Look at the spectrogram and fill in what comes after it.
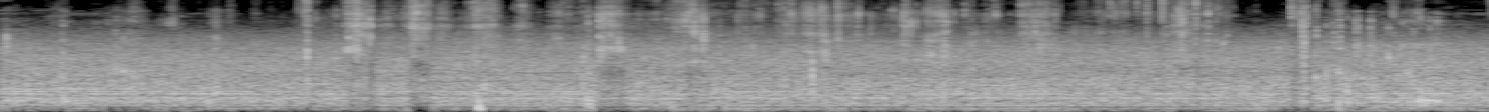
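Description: Close-up eating sounds of fried trout: chewing with many small, sharp mouth clicks and lip smacks over a steady background hiss.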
